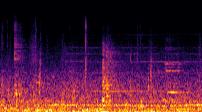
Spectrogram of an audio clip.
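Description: Steady outdoor ambience with a low, constant vehicle hum and a few light taps scattered through it.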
